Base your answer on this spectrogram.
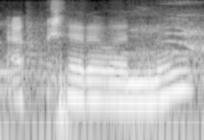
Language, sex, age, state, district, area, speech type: Kannada, female, 45-60, Karnataka, Dakshina Kannada, rural, spontaneous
